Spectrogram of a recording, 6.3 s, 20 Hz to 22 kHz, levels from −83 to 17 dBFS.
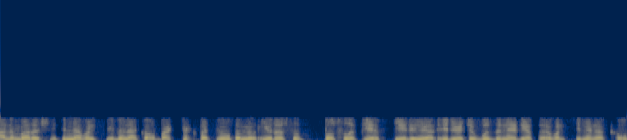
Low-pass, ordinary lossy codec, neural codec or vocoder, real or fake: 3.6 kHz; AAC, 32 kbps; codec, 16 kHz, 1.1 kbps, Voila-Tokenizer; fake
